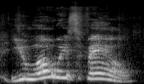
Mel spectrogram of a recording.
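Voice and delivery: always drawn out in a loud, high, slow jeer; mocking shout. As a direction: yell it down at the loser. Taunting a movie character on screen.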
